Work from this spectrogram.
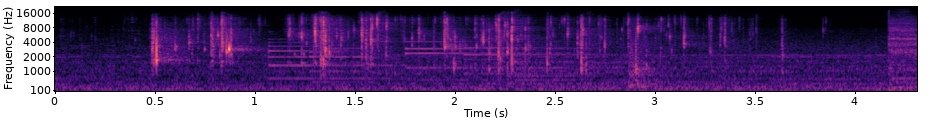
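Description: Thick beef madras curry sloshes and drips wetly as it is tipped from a pan into a slow cooker, with soft squelches and a few sharper splatty drops close by.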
